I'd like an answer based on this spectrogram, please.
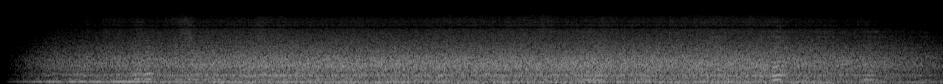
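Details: A female honey bee forager performs a waggle dance, recruiting nestmates to nectar or pollen about 750 m away at roughly 270 degrees from the sun; dense, steady, low droning hum of bees.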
